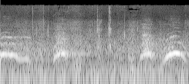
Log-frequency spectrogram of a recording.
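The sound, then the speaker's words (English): Two small, yappy dogs barking: several quick, high-pitched yaps in an irregular rhythm over steady background noise. “I'm going to walk past two small yappy dogs.”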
